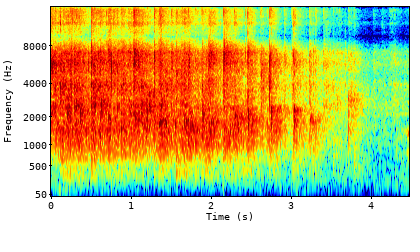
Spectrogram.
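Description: A class of students claps together, a close, full burst of hand claps that rolls on for several seconds before tapering off into near quiet.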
